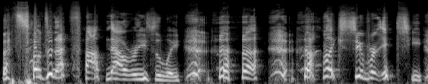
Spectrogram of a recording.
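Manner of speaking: words broken up by laughter; laughing. Real, not acted. Streamer itchy from annoyance, laughing helplessly. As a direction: talk through helpless giggles.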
